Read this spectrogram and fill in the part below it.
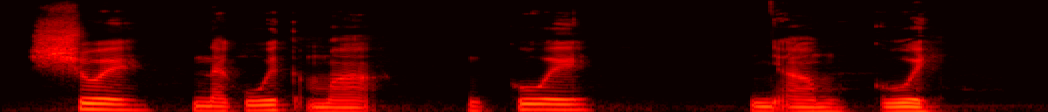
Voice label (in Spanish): Amuzgo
